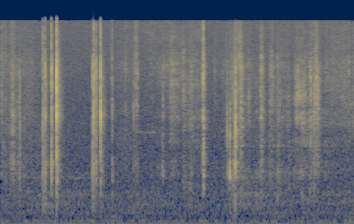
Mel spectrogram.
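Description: A small, hollow, sealed Totoro playing-card box, made of printed cardboard with a clear plastic window over the card deck, is held in both hands and tapped and scratched with long painted fingernails on the front and back. Sharp, bright clicks and taps come at irregular intervals between soft, crisp scratching rustles, with no ring afterward.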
